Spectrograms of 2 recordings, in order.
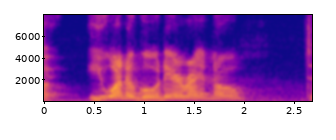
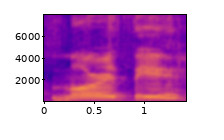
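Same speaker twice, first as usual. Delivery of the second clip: ordinary talk, nothing marked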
